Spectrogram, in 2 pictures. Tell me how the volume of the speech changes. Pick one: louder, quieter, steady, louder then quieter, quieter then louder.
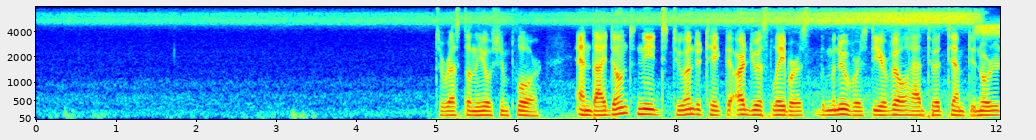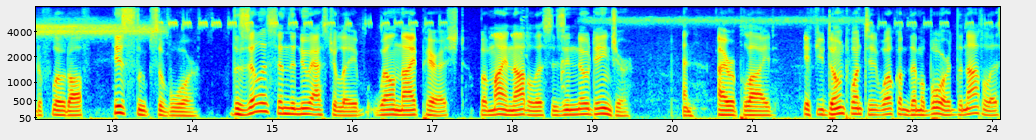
steady.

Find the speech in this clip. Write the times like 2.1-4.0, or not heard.
5.0-19.4, 20.1-24.0.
